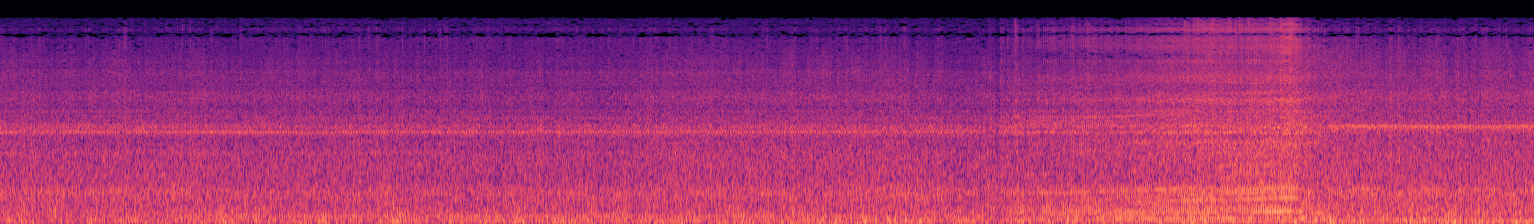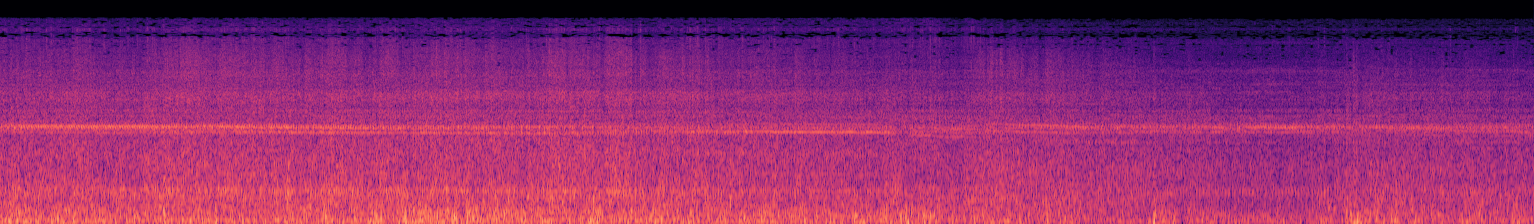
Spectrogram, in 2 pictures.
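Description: Motorcycle engine running on the move, with road and wind noise and a steady high whine. About ten seconds in, the engine rises in pitch and gets louder as it speeds up, then drops away suddenly a few seconds later.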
